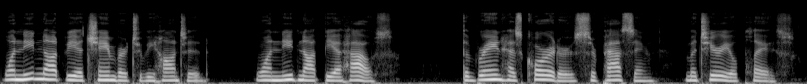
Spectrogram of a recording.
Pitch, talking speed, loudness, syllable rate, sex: 190 Hz, 165 wpm, -16 LUFS, 5.2 syllables/s, female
